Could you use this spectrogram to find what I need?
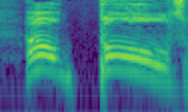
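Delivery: high, loud pained dismay; wincing. A narrator's reading. Pope appalled by the painted ceiling, wincing loudly. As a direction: wince it out in exasperation. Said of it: "winced the Vatican vicar".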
